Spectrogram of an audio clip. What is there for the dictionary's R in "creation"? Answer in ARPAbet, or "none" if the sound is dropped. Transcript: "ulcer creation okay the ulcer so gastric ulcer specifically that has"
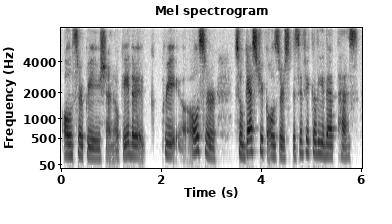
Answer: R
